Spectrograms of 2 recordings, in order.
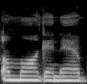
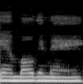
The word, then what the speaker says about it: Omoghene: It's pronounced Omoghene, but for those that are Americans, they can say Omoghene.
